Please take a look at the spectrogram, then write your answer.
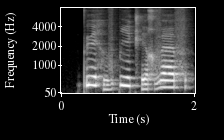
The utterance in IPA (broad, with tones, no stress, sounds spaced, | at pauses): pʼ y˥ e̯ h ɯ˩ v p i˥ e̯ t͡ʃʼ e˨ χ v æ˥ f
